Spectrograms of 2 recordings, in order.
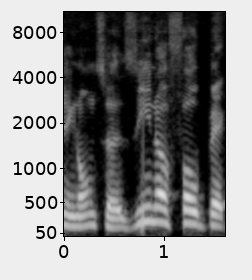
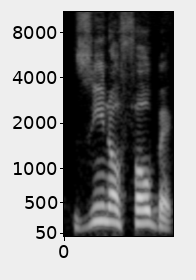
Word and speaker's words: xenophobic: and then let's say it as a sh xenophobic xob xenophobic xob right now this word here is actually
